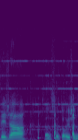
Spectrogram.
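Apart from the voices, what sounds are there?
mobile phone ringing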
